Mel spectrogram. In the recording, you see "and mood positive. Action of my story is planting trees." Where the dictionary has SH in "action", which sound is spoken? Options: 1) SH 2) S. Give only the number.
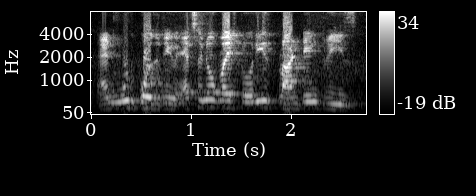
2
